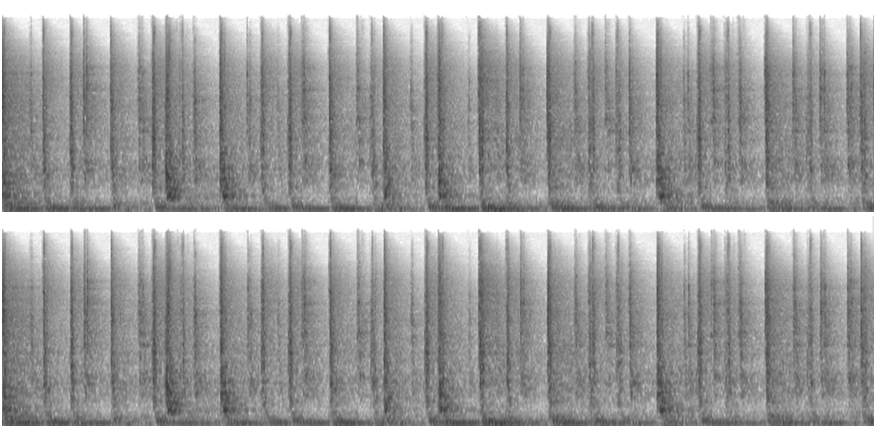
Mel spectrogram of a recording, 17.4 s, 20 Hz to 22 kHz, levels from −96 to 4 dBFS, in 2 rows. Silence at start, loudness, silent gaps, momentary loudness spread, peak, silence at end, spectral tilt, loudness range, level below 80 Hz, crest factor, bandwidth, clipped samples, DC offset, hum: 0 s; -22 LUFS; none; 6 LU; -2 dBFS; 0 s; -2 dB/octave; 1 LU; -40 dBFS; 22 dB; 17 kHz; under 0.1%; under 0.1%; none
